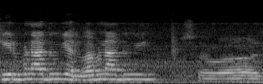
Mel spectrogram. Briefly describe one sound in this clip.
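A woman speaks close up with animation.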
